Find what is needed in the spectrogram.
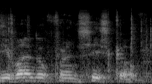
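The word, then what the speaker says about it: Ivano-Frankivsk: How's it pronounced? Ivano Francisco.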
